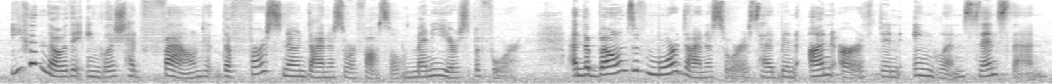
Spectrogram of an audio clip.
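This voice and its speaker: A woman reading a children's story aloud in an expressive, dramatic, emphatic storybook manner. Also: medium pitch, a little hiss or hum. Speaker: reader of a children's book.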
